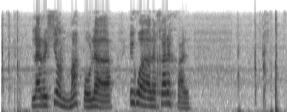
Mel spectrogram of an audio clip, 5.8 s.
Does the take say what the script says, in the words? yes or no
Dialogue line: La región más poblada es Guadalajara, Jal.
yes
